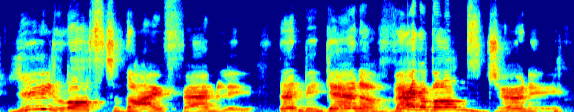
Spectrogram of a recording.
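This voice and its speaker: A woman voicing an ancient tree spirit who speaks slowly and ceremoniously in archaic phrases with a Southern US accent. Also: medium pitch, big pitch swings, sharp tone, exaggerated voice. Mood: solemn, grand. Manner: slow, ceremonious, archaic speech. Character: great ancient tree spirit, slow and solemn. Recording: roomy, echoing indoor sound.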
